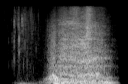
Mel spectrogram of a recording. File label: deathclaw attack power; npc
